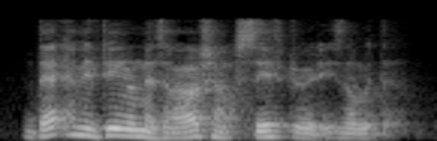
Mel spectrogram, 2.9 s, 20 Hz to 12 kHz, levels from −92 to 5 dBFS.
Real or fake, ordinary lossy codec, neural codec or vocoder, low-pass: fake; none; codec, 16 kHz, 0.5 kbps, FunCodec, trained on LibriTTS, 25 frames a second; 7.2 kHz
